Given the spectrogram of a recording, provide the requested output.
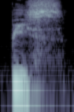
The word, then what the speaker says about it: pies: pies that word pies if you pronounce it Dutch it is peace and that is urine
